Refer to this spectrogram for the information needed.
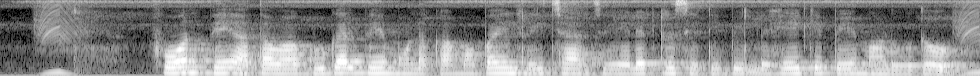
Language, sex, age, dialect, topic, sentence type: Kannada, female, 18-24, Coastal/Dakshin, banking, question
